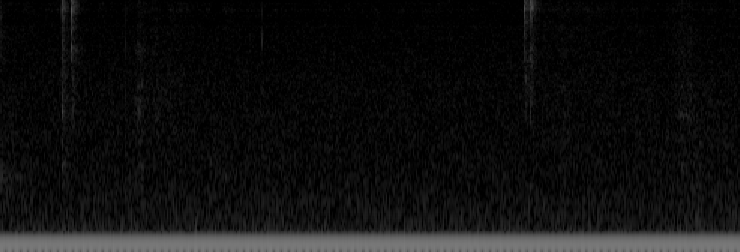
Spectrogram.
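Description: Two sharp, faint computer mouse clicks, one near the start and one late, sit over a steady low electrical hum with long quiet stretches between them.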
